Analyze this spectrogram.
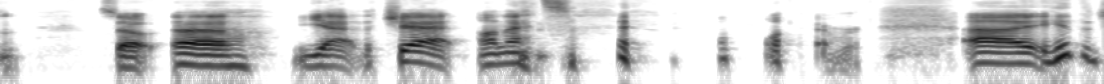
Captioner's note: laughs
